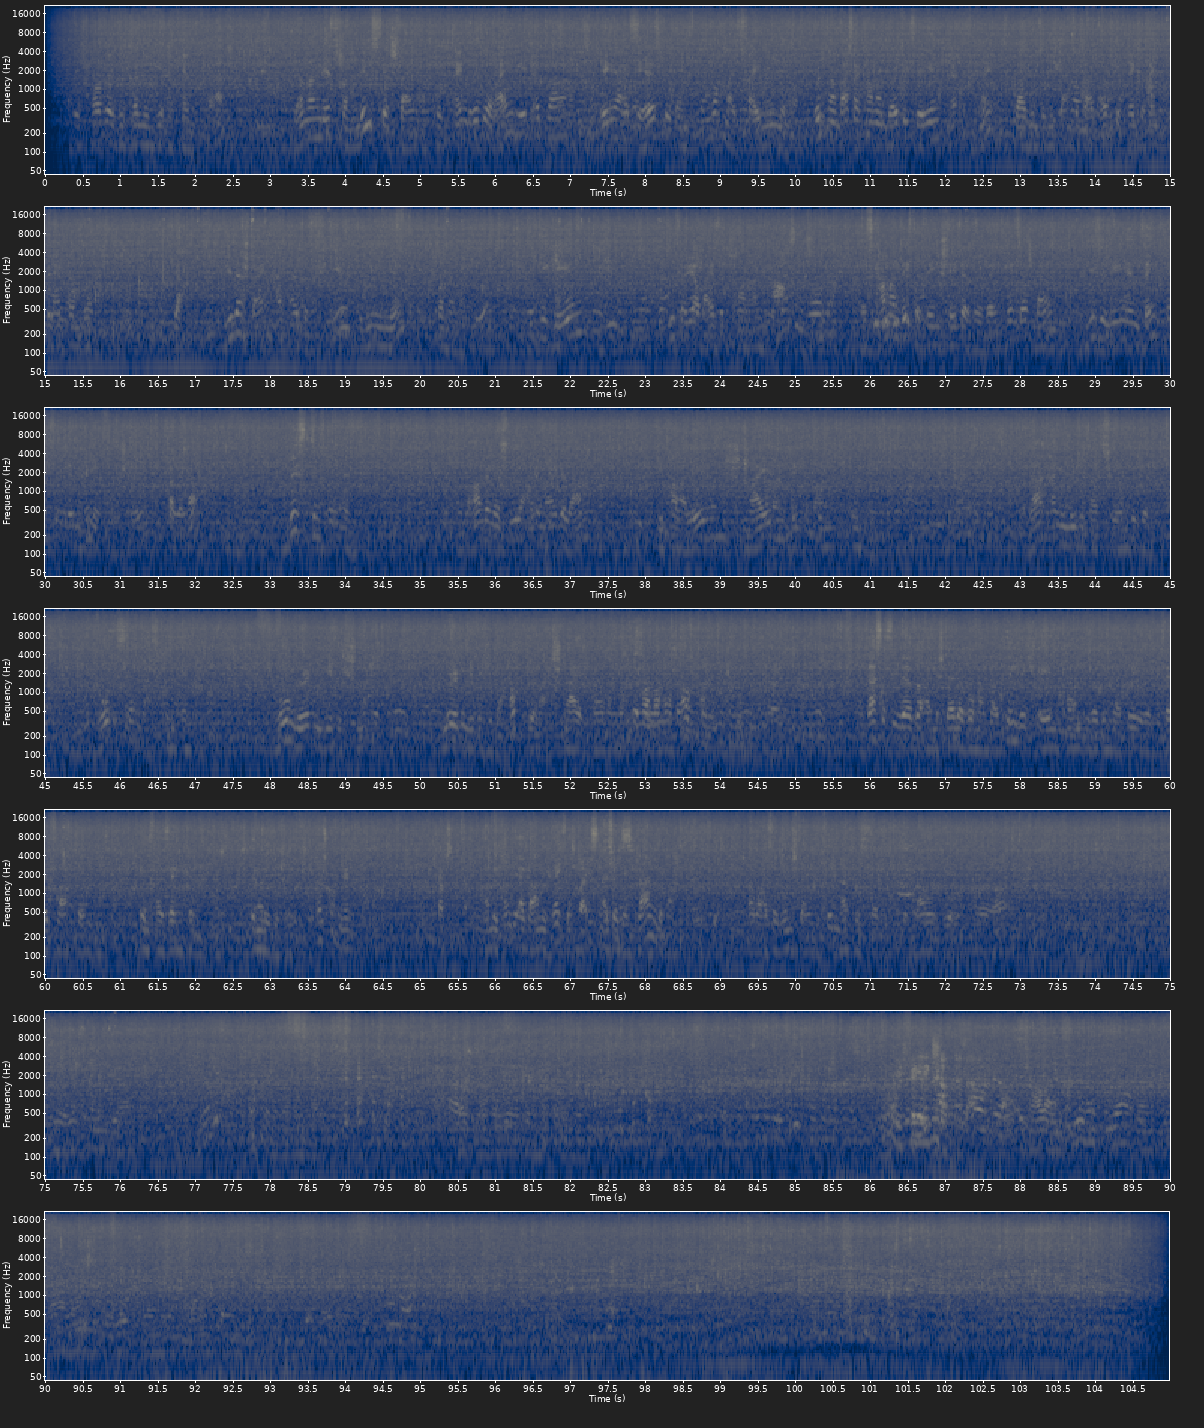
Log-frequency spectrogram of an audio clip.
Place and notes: Berlin, Gardens of the World, Japanese Garden - stones
tourguide explains why the stones in a Japanese garden are placed in a particular way and what certain grooves on the stones represent.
